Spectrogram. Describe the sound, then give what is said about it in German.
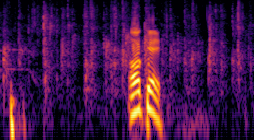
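An audience applauding for Jesus during a church service, with a steady crackle of many hands clapping and a couple of loud voiced cheers rising midway through the burst. “Komm, wir feiern den Herrn mal. Ein Applaus für Jesus.”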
